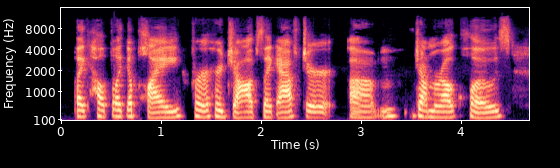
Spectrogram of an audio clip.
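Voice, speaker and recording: On a very clean recording with a silent background, a woman speaks at medium pitch. Her intonation is monotone and flat, her tone bright and sharp. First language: Vietnamese. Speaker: interviewee. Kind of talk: interview. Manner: halting, many fillers.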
